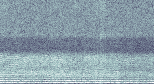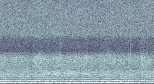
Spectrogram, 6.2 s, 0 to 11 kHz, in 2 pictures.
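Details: Many honey bees feeding at a 3D printed table-top feeder in a garage in Colorado during a warm January spell, giving a dense steady buzzing hum with overlapping wingbeat tones, no other clear sounds.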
